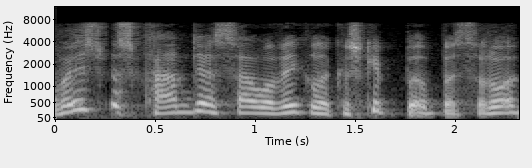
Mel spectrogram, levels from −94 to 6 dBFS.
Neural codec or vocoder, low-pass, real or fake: codec, 16 kHz, 1.1 kbps, Voila-Tokenizer; 7.2 kHz; fake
